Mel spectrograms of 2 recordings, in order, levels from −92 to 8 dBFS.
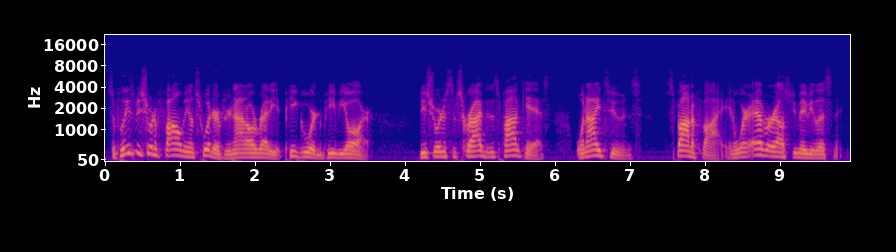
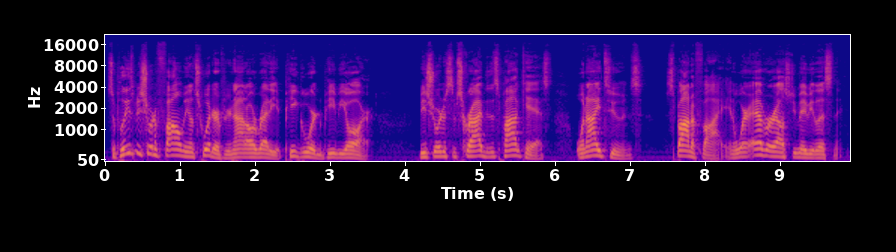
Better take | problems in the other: second | muffled; very; fading above 2 kHz

